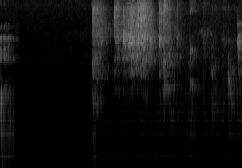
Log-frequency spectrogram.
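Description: Dishes and cutlery clattering in a kitchen, starting about a second in after a short quiet.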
